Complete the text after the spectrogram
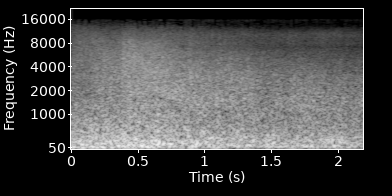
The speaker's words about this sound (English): I command this sea now to part its waters, open a path to the Jewish people, to pass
